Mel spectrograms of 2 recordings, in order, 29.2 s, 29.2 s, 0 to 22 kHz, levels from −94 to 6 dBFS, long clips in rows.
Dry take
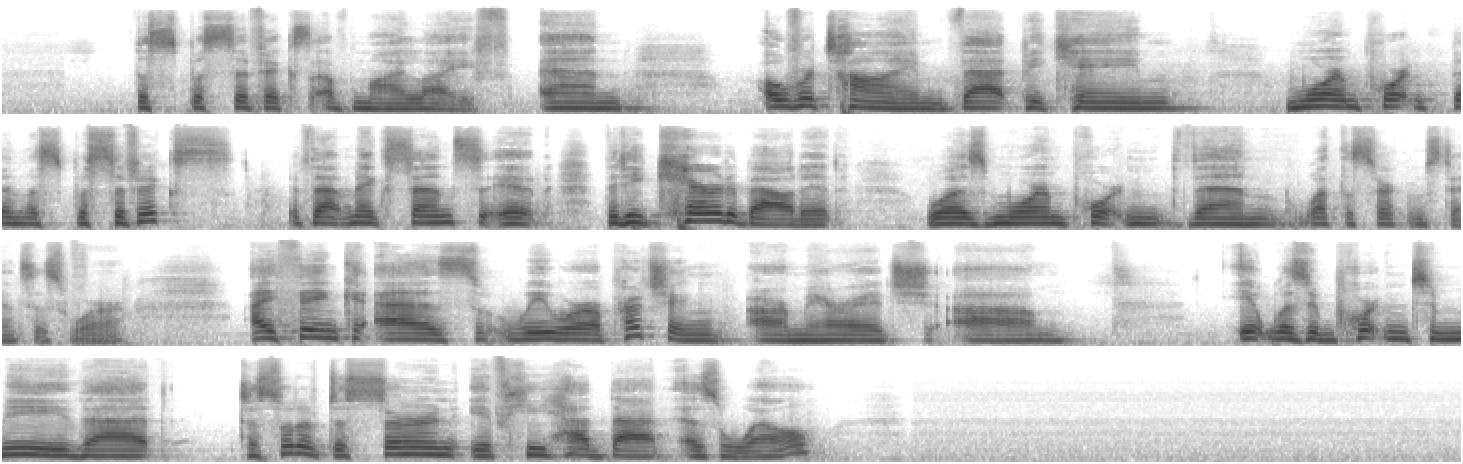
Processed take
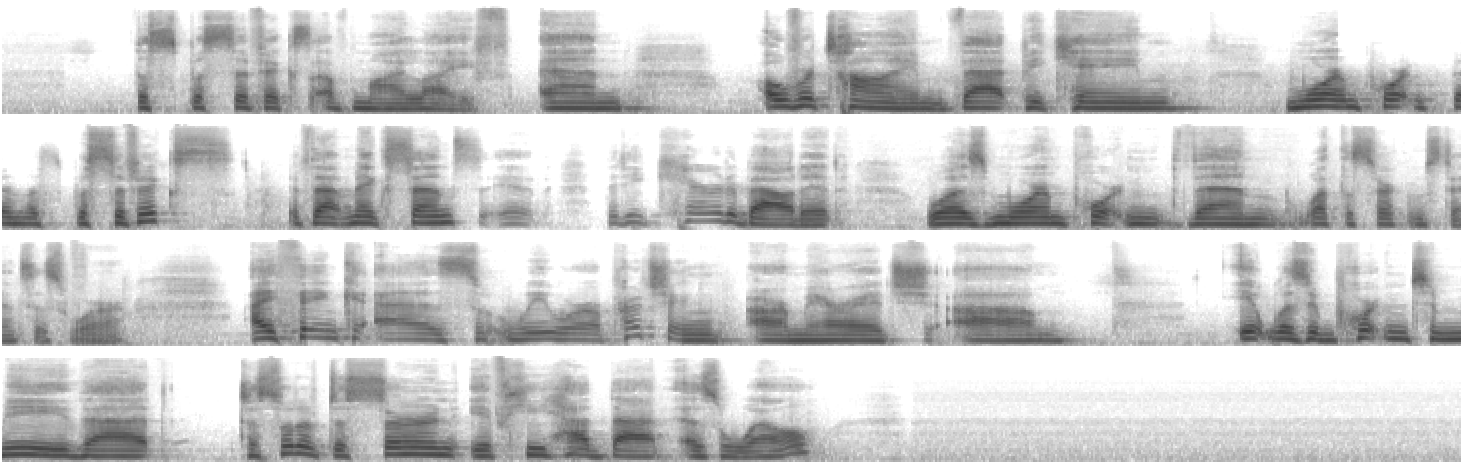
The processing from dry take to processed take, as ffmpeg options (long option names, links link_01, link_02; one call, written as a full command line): ffmpeg -i in.wav -filter_complex "[0:a]asettb=1/sr,asplit=3[link_01][link_02][link_03];[link_01]atrim=end=6.674[link_04];[link_02]atrim=start=6.67:end=7.68,asetpts=PTS-STARTPTS,afade=type=in:duration=0.004:curve=qsin,afade=type=out:start_time=1.006:duration=0.004:curve=qsin,lowpass=1500[link_05];[link_03]atrim=start=7.676[link_06];[link_04][link_05]acrossfade=duration=0.004:curve1=hsin:curve2=qsin[link_07];[link_07][link_06]acrossfade=duration=0.004:curve1=qsin:curve2=hsin,asettb=1/sr,asplit=3[link_08][link_09][link_10];[link_08]atrim=end=16.104[link_11];[link_09]atrim=start=16.1:end=17.99,asetpts=PTS-STARTPTS,afade=type=in:duration=0.004:curve=qsin,afade=type=out:start_time=1.886:duration=0.004:curve=qsin,acompressor=threshold=-31dB:ratio=12:attack=3.2:release=140:knee=1:detection=peak[link_12];[link_10]atrim=start=17.986[link_13];[link_11][link_12]acrossfade=duration=0.004:curve1=hsin:curve2=qsin[link_14];[link_14][link_13]acrossfade=duration=0.004:curve1=qsin:curve2=hsin,asplit=3[link_15][link_16][link_17];[link_15]atrim=end=9.69,asetpts=PTS-STARTPTS,afade=type=out:start_time=9.5:duration=0.19:curve=qua:silence=0.11885[link_18];[link_16]atrim=start=9.69:end=10.81,asetpts=PTS-STARTPTS,volume=-18.5dB[link_19];[link_17]atrim=start=10.81,asetpts=PTS-STARTPTS,afade=type=in:duration=0.19:curve=qua:silence=0.11885[link_20];[link_18][link_19][link_20]concat=n=3:v=0:a=1" out.wav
